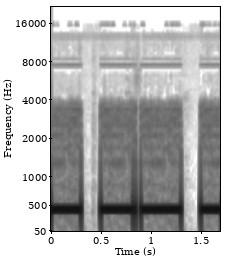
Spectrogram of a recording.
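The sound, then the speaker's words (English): A looped recording of a phone ringing tone, played during a phone call to Arnott's, repeats in steady, evenly spaced bursts with short silent gaps, and a brief cut in the middle of one ring gives away the loop. No one speaks. “They were just playing us a loop of a phone ringing.”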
